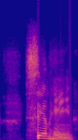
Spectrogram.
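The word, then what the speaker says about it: Samhain: Equinox but the uh the saan festival saan uh I'm pronouncing it wrong I might as well just say it the way English-speaking people do now Sam Hayne here's what they did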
